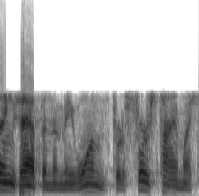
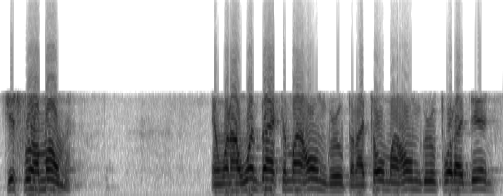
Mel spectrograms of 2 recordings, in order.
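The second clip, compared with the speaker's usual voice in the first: louder and higher, carried away by the testimony; preaching climax; 6 semitones higher, 8 dB louder than usual. Acted. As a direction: build it like a sermon peak, louder and higher.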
